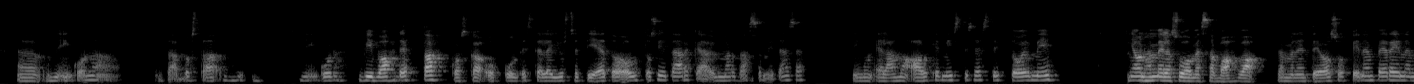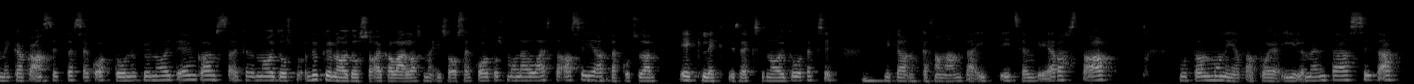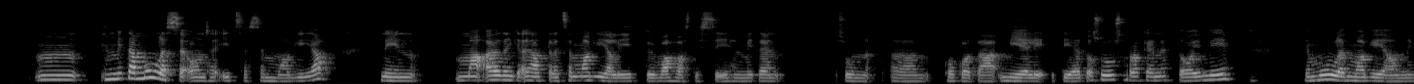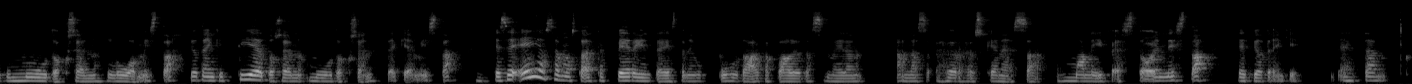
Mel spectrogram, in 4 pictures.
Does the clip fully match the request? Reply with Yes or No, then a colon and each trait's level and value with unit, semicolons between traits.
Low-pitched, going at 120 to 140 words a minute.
No: medium, 175 Hz; average, 125 wpm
